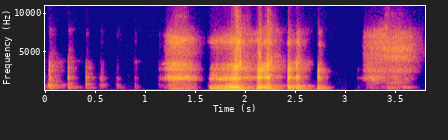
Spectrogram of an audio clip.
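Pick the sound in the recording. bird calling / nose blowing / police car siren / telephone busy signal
nose blowing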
